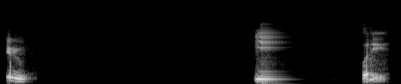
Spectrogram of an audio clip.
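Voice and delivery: usual speaking voice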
